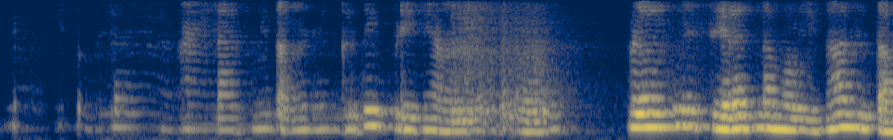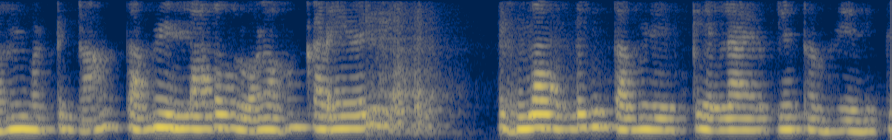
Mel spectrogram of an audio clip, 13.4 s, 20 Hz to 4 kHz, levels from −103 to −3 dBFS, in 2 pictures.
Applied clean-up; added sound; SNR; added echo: neural mask model DeepFilterNet 3.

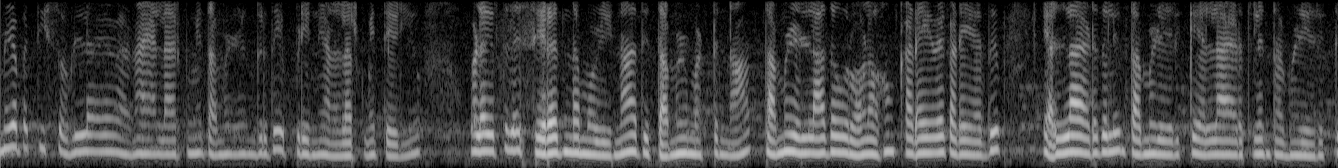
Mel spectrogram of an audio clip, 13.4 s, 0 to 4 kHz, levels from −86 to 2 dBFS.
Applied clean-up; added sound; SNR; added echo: none; none; none; none.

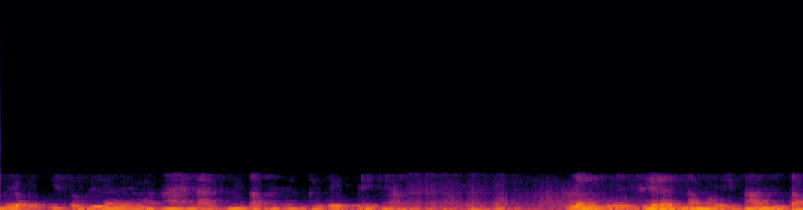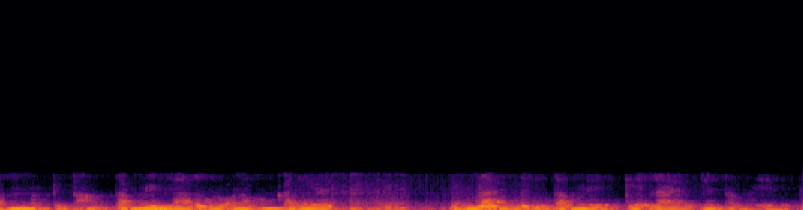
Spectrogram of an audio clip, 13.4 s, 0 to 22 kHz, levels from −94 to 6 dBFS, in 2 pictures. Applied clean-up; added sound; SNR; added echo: neural separator model SepFormer DNS4.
